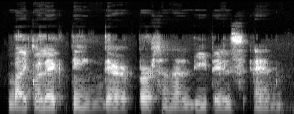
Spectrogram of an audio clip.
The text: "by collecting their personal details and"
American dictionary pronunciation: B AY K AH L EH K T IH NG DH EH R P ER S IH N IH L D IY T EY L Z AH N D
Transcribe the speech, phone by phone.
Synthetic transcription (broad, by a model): B AY K AH L EH K T IH NG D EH R P ER S IH N IH L D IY T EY L S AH N D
